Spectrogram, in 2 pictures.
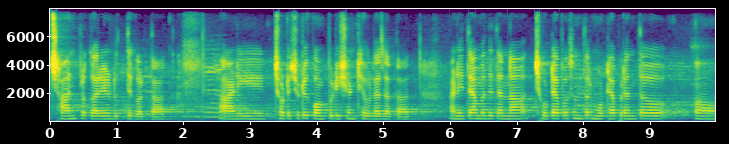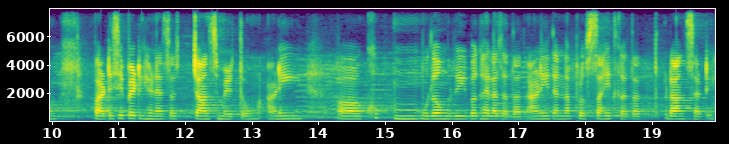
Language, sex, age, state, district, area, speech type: Marathi, female, 30-45, Maharashtra, Nagpur, urban, spontaneous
